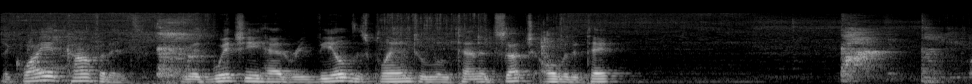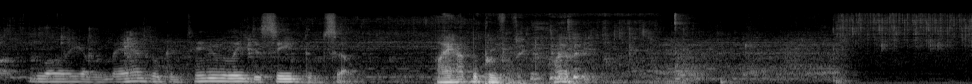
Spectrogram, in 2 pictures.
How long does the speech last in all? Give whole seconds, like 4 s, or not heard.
11 s.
